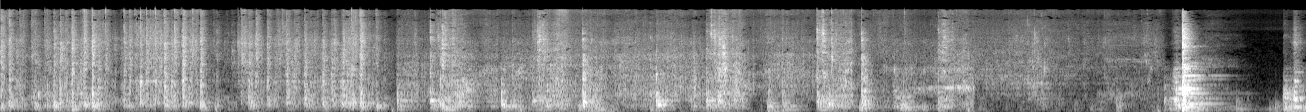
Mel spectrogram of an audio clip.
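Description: A metal spatula scraping and clanking against a metal kadhai as masala-coated chicken pieces are stirred and fried, with light sizzling. Near the end comes one louder, briefly ringing metal clank.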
